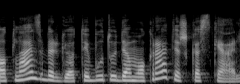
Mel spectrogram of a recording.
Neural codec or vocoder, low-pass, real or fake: none; 10.8 kHz; real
